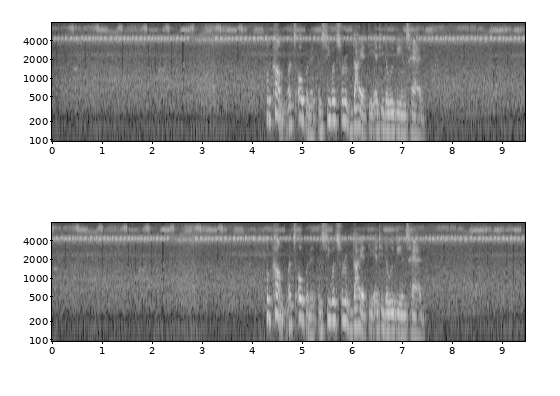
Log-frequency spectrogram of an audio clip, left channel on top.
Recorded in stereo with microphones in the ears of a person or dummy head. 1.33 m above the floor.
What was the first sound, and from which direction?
A man speaking, 10° right (ahead or behind).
